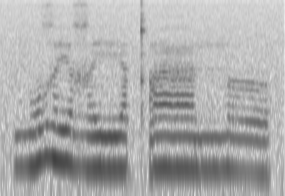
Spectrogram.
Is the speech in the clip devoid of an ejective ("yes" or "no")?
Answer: no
